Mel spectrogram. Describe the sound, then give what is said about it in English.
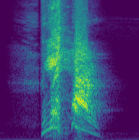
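A single loud sneeze in two quick parts, a sharp voiced intake followed by a forceful burst, standing alone against a quiet background. “I think I just popped a rib sneezing.”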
